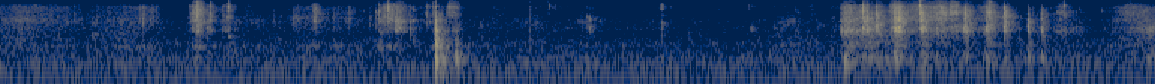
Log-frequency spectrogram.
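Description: A few light clicks and taps, then about a second and a half of rapid crinkling and rustling of a plastic snack wrapper being handled, over a low steady hum.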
